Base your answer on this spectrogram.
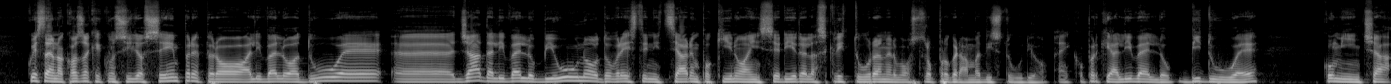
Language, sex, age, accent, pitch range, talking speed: Italian, male, 20-39, native, 110-135 Hz, 150 wpm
